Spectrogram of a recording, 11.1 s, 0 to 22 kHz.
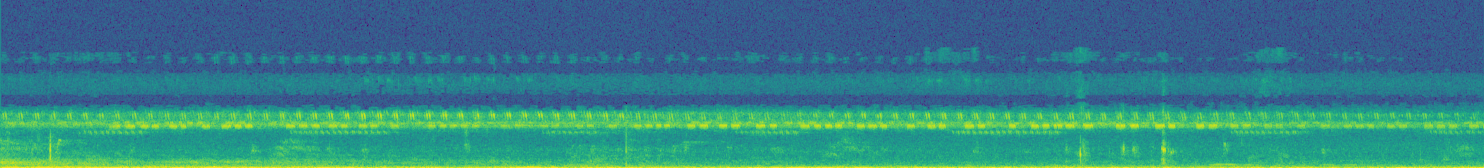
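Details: Crickets chirping at sunrise outside a home in Magma Ranch, Florence, Arizona, in August 2021. A steady, high, finely pulsed trill runs unbroken throughout, over a low rumble with a few faint, brief bird notes.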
